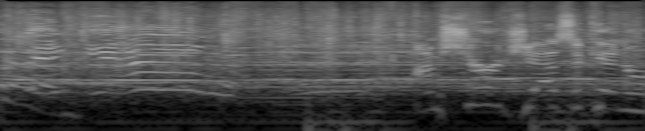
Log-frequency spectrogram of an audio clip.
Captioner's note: applause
